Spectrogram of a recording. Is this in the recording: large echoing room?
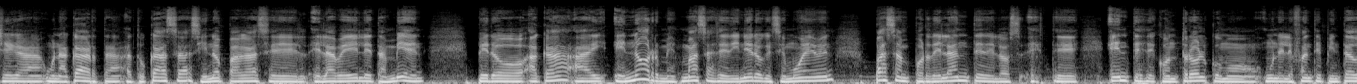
no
